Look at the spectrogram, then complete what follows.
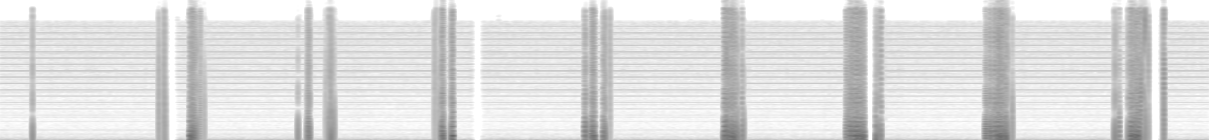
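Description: Blank videotape playing back: a steady low hum with short bursts of static hiss, irregularly spaced, coming every second or so.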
